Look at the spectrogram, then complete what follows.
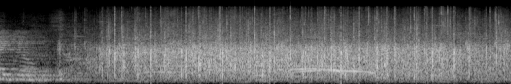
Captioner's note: audience applauds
